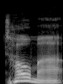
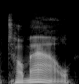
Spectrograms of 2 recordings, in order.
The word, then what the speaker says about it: Tomah: it um they they they pronounced the name Toma or t or tomow and he became known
